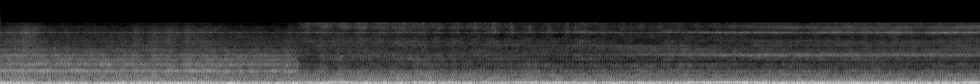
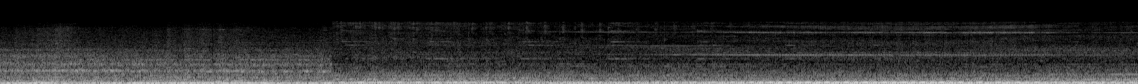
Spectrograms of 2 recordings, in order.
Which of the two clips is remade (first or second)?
first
